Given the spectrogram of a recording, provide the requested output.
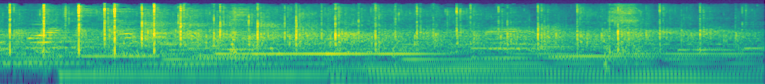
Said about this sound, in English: About three of y'all clap right there.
